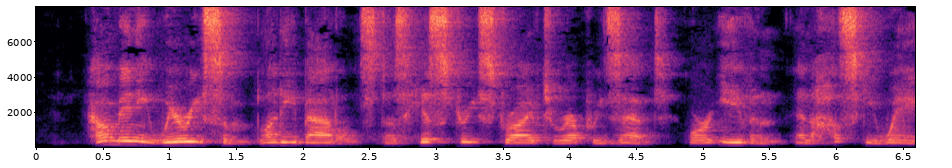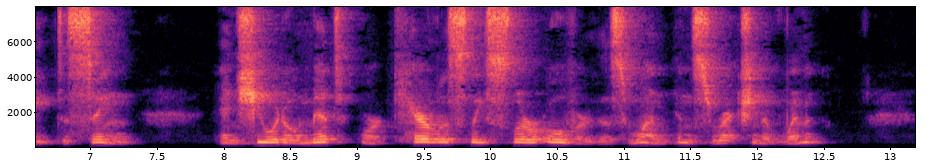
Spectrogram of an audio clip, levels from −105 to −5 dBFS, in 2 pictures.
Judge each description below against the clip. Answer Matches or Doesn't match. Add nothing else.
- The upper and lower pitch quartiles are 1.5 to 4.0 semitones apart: Matches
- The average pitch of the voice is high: Doesn't match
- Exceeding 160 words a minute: Doesn't match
